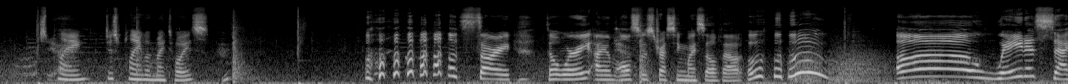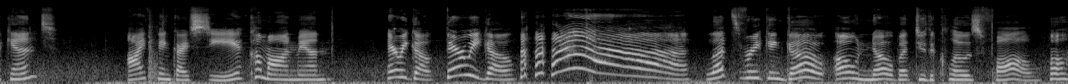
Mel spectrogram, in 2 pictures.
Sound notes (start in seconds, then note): 3.6 laughter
